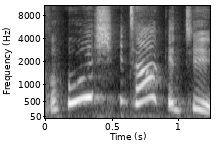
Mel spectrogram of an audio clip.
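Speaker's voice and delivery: high-pitched disbelieving question; incredulous. Retold or imitated. Mentor privately baffled by young woman's question, high and incredulous. Acting out her incredulous thought.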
